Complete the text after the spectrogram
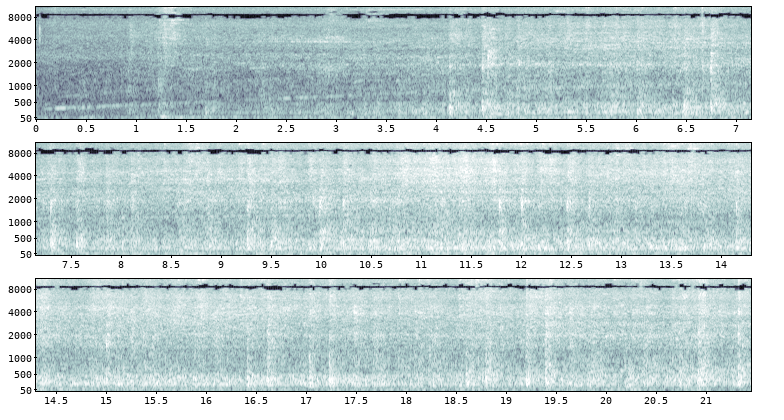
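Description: Train wheels rumble and clatter loudly on the rails.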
